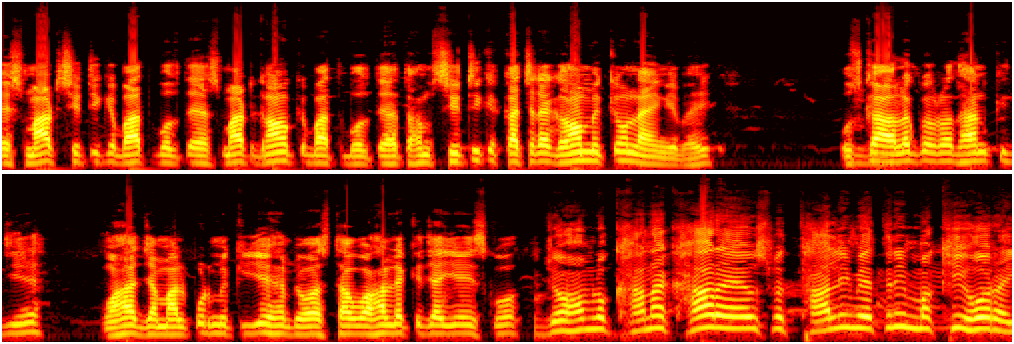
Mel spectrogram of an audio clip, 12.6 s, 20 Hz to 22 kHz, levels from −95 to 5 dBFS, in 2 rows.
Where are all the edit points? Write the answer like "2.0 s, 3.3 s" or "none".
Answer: 9.6 s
